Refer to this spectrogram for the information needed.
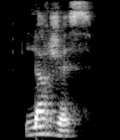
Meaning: largesse; financial generosity
- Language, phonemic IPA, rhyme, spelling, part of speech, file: French, /laʁ.ʒɛs/, -ɛs, largesse, noun, LL-Q150 (fra)-largesse.wav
